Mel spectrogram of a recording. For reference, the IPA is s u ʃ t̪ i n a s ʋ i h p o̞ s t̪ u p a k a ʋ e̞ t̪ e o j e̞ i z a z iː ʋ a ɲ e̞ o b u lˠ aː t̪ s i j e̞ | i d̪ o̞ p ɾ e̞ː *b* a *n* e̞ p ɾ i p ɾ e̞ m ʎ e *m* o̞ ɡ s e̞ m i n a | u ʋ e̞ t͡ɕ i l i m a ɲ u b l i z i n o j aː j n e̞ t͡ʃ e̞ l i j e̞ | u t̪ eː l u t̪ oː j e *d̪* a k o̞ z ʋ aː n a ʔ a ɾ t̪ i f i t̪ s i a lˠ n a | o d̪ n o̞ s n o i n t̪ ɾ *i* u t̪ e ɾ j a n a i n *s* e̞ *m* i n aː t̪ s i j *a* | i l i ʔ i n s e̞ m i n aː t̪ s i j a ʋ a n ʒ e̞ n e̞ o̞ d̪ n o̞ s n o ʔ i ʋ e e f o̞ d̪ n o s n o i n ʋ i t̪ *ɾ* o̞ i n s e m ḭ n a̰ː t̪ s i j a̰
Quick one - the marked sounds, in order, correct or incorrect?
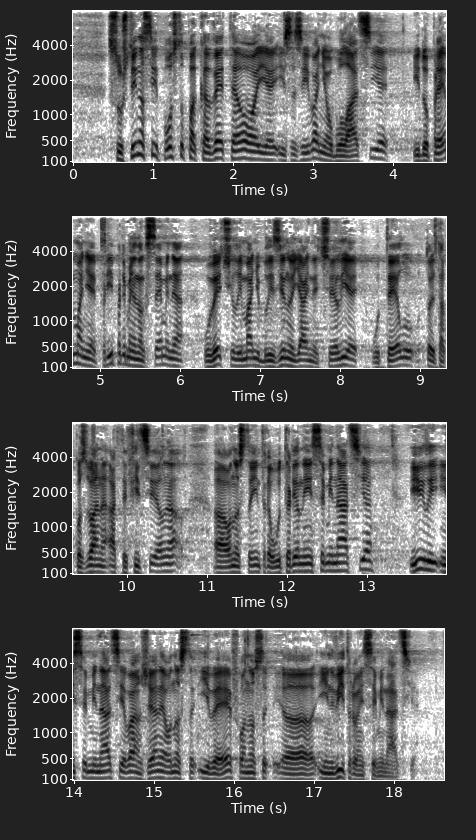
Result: incorrect: m, incorrect: ɲ, incorrect: n, incorrect: t̪, incorrect: a, correct, correct, correct, correct

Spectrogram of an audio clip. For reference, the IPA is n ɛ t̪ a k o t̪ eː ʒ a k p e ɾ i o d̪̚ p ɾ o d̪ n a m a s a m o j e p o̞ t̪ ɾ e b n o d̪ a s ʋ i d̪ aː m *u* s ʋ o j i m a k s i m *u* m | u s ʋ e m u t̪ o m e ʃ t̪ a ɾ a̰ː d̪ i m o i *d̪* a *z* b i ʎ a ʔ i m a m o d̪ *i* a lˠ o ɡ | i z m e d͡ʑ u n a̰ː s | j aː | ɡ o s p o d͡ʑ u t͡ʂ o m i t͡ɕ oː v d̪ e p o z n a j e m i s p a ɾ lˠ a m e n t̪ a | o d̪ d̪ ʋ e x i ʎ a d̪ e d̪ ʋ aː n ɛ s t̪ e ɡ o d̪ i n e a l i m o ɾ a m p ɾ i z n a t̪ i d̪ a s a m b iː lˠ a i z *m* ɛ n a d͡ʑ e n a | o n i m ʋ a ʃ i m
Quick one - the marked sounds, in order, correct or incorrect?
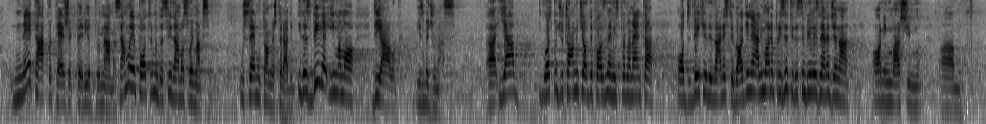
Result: incorrect: o, correct, correct, correct, correct, incorrect: n

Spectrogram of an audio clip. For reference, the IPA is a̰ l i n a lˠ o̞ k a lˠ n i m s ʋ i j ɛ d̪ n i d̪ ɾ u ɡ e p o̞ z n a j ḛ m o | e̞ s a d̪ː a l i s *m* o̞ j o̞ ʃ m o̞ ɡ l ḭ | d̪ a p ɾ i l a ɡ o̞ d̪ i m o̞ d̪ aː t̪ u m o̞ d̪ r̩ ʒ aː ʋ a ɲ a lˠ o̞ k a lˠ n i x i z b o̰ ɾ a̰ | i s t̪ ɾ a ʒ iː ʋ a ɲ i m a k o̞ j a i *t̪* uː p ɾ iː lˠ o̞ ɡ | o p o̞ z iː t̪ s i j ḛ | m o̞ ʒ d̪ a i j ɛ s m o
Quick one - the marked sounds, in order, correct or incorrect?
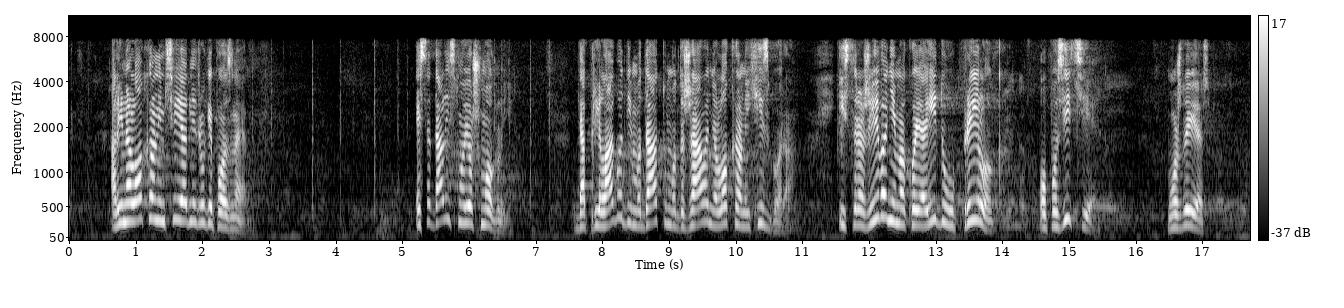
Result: correct, incorrect: d̪

